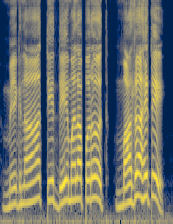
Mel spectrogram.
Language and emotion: Marathi, angry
